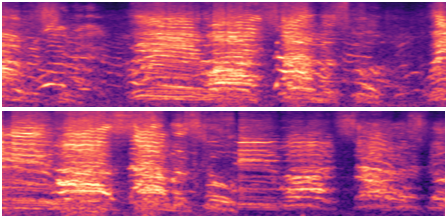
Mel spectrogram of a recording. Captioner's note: protesters chant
